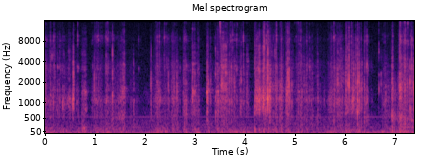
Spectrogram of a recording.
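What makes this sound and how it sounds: A small hollow cardboard matchbox, held close to the mic with its drawer partly open and wooden matches inside, is tapped and slid by fingertips. Quick, dry, papery taps and scrapes with a bright rustly texture come in dense clusters, and a faint steady tone hums underneath.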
